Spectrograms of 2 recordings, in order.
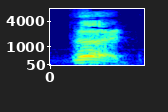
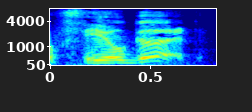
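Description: First: "Good." higher and louder, pitch falling at the end; falling command. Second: "Feel good." higher and louder, pitch dropping on "good"; falling command. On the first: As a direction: say "Good." as a firm order, dropping down. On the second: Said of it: "Voice inflection down". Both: Shown as a demonstration.

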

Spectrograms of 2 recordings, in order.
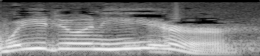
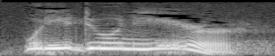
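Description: First: High, startled airport question; surprised stranger. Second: High, startled question from a passerby; surprised stranger. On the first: Fan spots the psychic at the airport, startled and higher. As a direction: gasp it out like you spotted a celebrity. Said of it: "I'm in the airport". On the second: Stranger spots the psychic in Lyons, startled and higher. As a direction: act like you can't believe who you just spotted. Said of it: "somebody walked up to me and said". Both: Retold or imitated.

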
